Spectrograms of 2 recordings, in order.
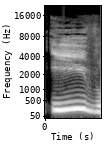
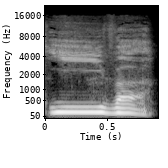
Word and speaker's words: EVE: What is Eve looking for on Earth in the film WALL-E? – That's not how it's pronounced. – Eva.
